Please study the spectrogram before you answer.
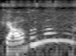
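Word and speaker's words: Galvalume: But that has not been the case because I accidentally bought a material called galvanum, I think is how they say it. Not galvanized, because I thought they were saying the word wrong.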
